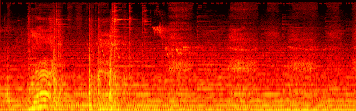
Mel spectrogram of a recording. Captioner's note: grunts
